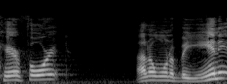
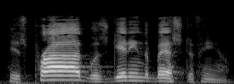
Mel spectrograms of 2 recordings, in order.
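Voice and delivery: usual speaking voice

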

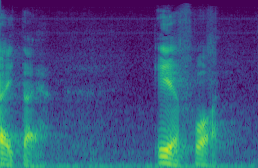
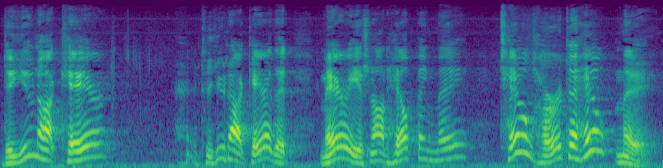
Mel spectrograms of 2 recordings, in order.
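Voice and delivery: complaining Martha; 8 semitones higher than usual. Retold or imitated. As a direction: whine to the Lord that your sister won't help. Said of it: "Because she said".

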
